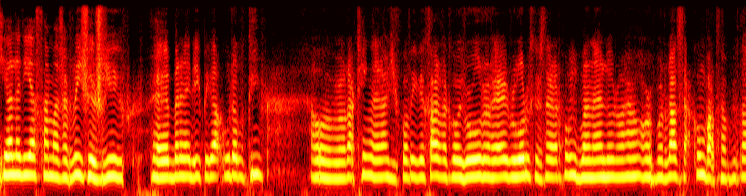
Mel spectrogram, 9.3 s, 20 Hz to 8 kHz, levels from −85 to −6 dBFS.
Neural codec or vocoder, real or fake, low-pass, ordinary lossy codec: codec, 16 kHz in and 24 kHz out, 0.4 kbps, LongCat-Audio-Codec, four codebook decoder; fake; 7.2 kHz; none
